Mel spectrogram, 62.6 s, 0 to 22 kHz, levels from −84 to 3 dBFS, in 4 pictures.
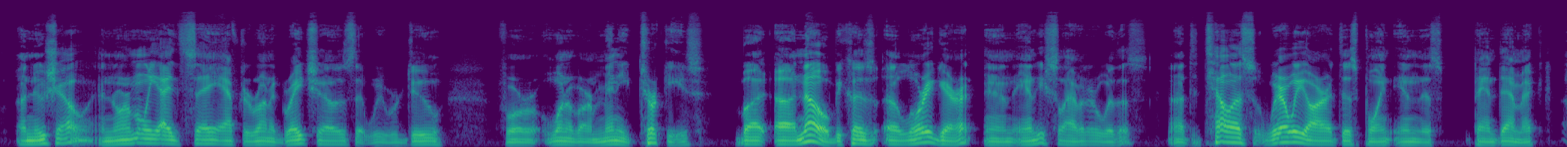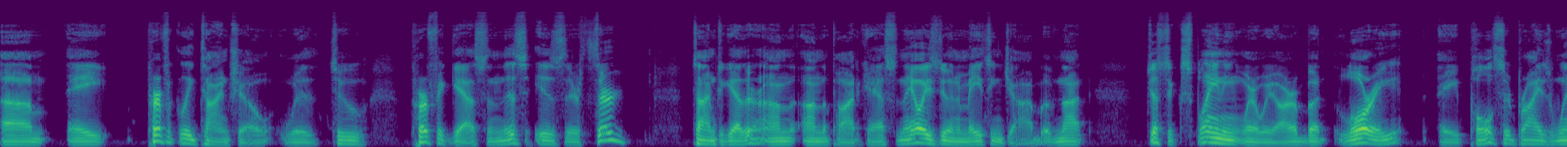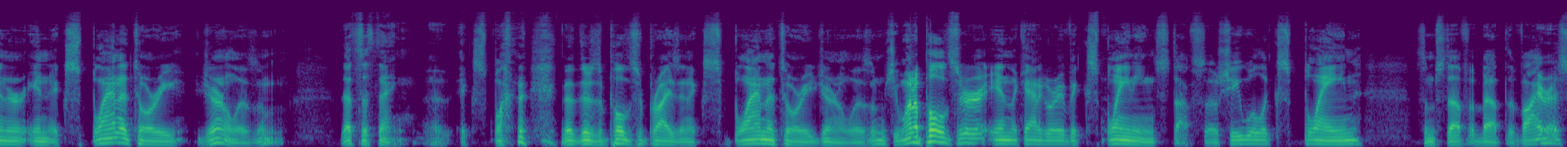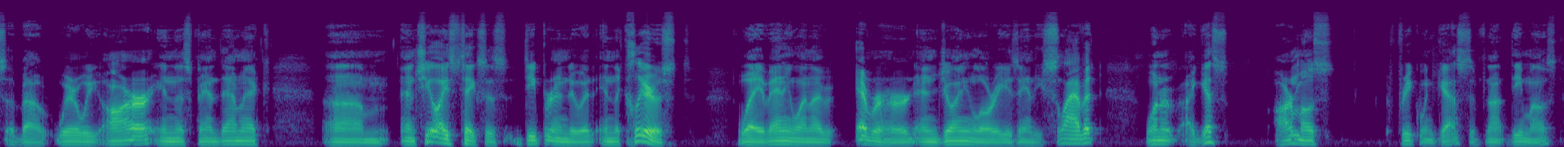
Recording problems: none

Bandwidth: 15.5 kHz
